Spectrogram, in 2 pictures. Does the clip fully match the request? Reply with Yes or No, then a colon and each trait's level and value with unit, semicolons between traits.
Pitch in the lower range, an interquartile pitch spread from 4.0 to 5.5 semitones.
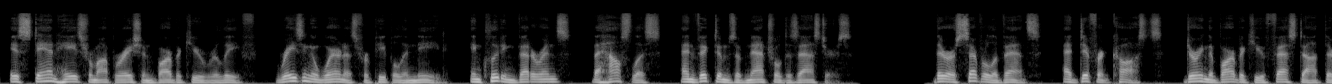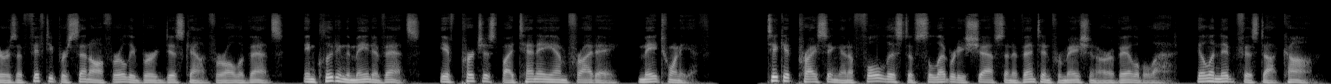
Yes: low, 100 Hz; average, 4.7 semitones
